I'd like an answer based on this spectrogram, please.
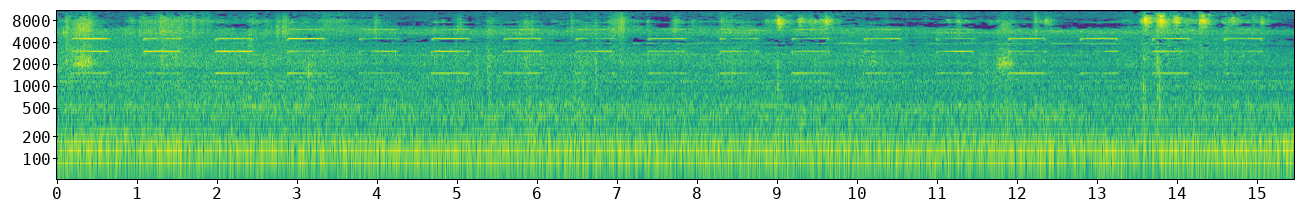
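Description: Steady low engine drone of a vehicle driving across an airport apron, with an electronic warning beeper sounding short, evenly spaced beeps about twice a second.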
